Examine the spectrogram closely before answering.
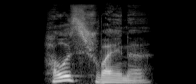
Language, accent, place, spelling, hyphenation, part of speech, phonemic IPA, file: German, Germany, Berlin, Hausschweine, Haus‧schwei‧ne, noun, /ˈhaʊ̯sˌʃvaɪ̯nə/, De-Hausschweine.ogg
- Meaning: nominative/accusative/genitive plural of Hausschwein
